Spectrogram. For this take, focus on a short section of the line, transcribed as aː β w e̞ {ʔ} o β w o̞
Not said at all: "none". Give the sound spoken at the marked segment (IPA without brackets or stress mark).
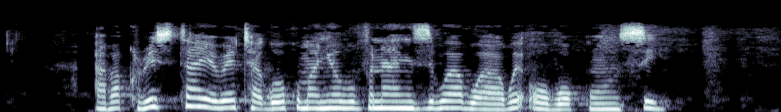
ʔ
